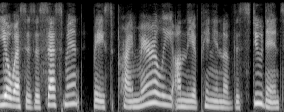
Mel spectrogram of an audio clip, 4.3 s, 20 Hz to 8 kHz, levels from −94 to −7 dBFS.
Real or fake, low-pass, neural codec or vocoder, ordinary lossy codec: fake; 7.2 kHz; codec, 16 kHz in and 24 kHz out, 1 kbps, XY-Tokenizer; AAC, 48 kbps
